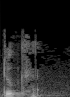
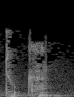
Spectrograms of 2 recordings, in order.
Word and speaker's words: dukkha: In Pali it's called dukkha. In Burmese pronunciation it's called dukkha. In Thai you say tukkan or tuk. In Sri Lankan pronunciation is dukkha.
